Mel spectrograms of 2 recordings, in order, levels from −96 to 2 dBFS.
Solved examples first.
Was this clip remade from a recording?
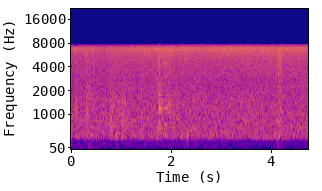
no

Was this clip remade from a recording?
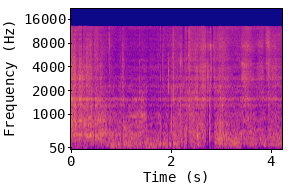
yes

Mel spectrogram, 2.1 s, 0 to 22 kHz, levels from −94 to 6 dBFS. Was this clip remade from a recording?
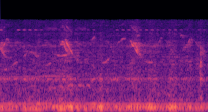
no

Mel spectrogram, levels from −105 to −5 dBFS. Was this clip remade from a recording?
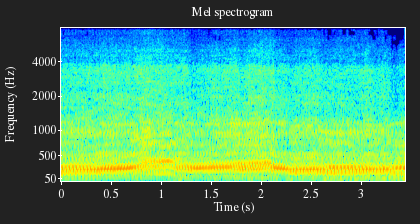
no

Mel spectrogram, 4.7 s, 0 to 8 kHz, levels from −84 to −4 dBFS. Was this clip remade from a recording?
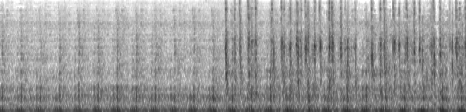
yes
